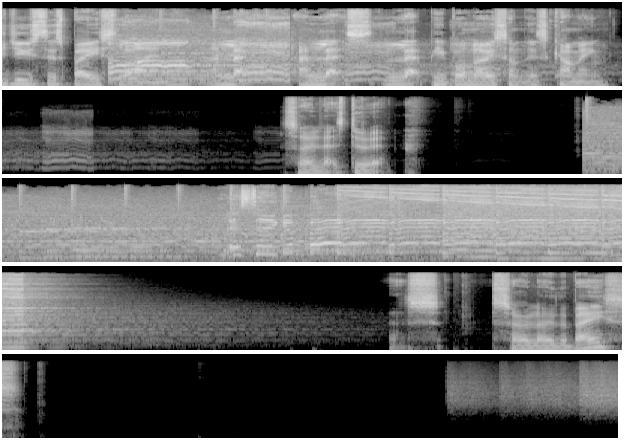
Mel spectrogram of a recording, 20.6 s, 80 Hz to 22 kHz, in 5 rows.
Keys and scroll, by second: 1.9 space, 12.5 space.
